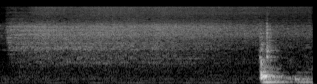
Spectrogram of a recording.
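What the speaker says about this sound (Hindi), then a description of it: "ये देखो, एक साइड ये भाप से पक रहे हैं और एक साइड हल्की आंच में" A chila-like batter dish cooks in steam on one side and over a low flame on the other, giving a steady, even sizzling hiss that ends in a sudden clunk near the end.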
